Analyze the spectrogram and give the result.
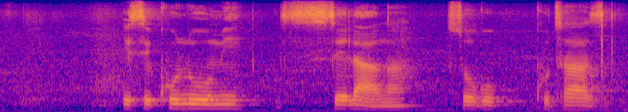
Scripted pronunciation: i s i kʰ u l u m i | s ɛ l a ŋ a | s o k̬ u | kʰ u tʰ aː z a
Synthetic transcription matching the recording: i s i kʰ u l u m i | s ɛ l a ŋ a | s o k̬ u | kʰ u tʰ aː z a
